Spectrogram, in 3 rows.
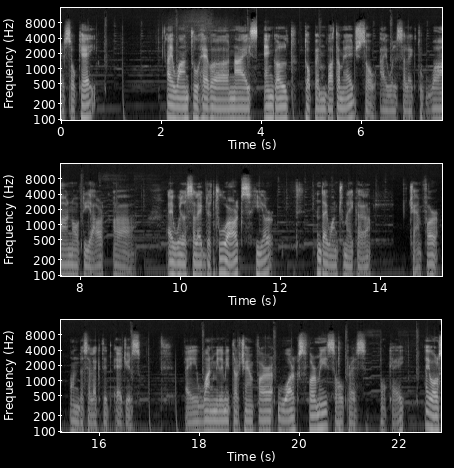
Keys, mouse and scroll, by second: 0.4 click, 7.2 alt+shift+click, 10.7 ctrl+click, 15.0 click, 20.8 click.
